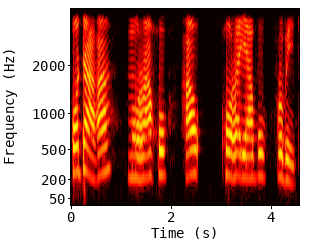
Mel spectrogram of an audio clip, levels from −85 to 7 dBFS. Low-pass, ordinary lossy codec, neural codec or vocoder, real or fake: 3.6 kHz; none; vocoder, 22.05 kHz, 80 mel bands, Vocos; fake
